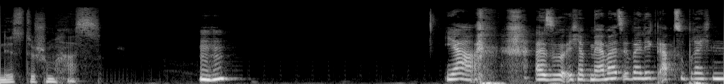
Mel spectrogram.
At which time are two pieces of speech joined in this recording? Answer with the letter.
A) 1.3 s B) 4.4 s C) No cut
C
